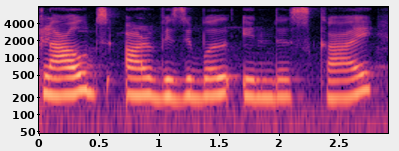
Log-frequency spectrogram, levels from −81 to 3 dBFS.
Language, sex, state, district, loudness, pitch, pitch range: English, female, Assam, Kamrup Metropolitan, -16 LUFS, 220 Hz, 210-230 Hz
